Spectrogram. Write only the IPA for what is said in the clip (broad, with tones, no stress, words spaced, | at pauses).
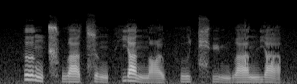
ɤ˥˩ŋʈ͡ʂʰwä˧˥t͡sʊ˨˩ŋpʰjä˥˩ n̪ɑ˨˩ʊ̯pʰu˥ t͡ɕʰy˥˩mwä˥n̪jä˥˩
